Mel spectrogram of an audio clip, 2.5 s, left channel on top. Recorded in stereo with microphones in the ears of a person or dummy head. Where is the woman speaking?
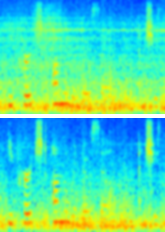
15° right (ahead or behind).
